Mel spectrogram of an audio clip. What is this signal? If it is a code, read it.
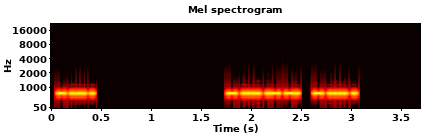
Morse code, heard as a keyed tone, about 62 wpm, 700 Hz. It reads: THE THAN THE
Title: Speed-Racing - Sets of 2 Words 50wpm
